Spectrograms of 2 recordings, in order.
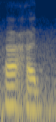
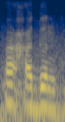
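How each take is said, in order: First: The word stops without the final 'un' sound. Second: The word ends with a nasal 'un' sound. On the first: The reader pauses and stops on this word. "वक्फ में क्या हो जाएगा" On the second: The reading continues into the next word. "दाल दो पेश दुन"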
